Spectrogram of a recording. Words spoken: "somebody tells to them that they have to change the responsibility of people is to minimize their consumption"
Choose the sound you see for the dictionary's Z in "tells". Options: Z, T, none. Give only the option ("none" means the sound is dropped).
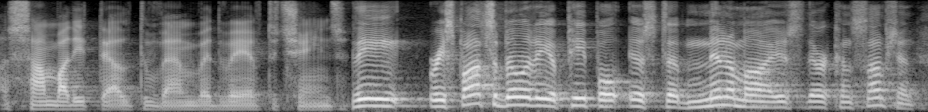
none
